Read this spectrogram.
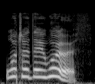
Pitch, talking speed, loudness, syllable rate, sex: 325 Hz, 250 wpm, -15 LUFS, 6.0 syllables/s, female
